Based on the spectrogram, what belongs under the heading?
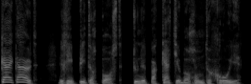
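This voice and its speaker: A man reading a children's storybook aloud in a measured, expressive way. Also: on the low side, breathy edge, dry recording, clean studio sound. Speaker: narrator.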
